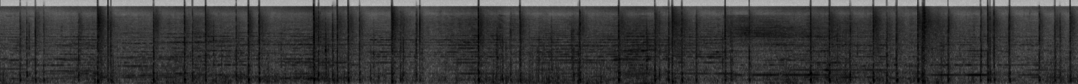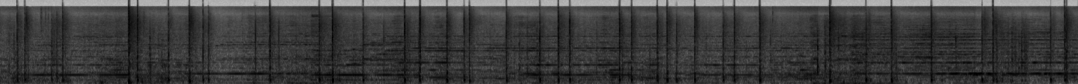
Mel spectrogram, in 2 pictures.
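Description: Fireworks display: aerial shells bursting in quick succession, many sharp bangs with no pause, over music with long held notes.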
